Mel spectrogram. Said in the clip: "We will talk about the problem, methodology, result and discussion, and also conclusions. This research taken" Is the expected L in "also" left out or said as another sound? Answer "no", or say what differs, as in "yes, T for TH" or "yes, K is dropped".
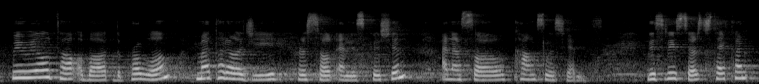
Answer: yes, L is dropped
